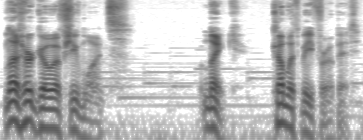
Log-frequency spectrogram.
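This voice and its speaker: A man's voice: on the low side, big pitch swings, slow pace, soft background music, heavily acted. A man playing an easygoing older village father in an audiodrama. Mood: calm, sighing. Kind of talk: audiodrama acting.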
